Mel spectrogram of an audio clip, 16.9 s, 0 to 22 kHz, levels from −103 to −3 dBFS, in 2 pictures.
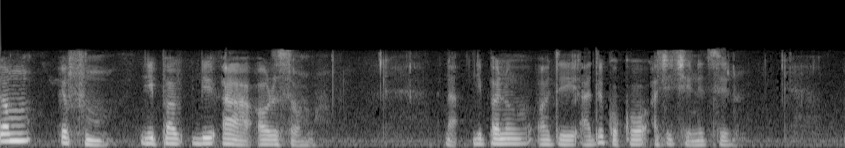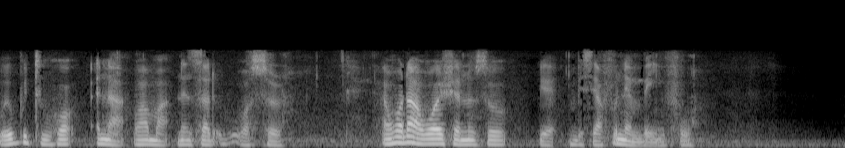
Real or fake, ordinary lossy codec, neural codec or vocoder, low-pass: real; AAC, 24 kbps; none; 5.4 kHz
